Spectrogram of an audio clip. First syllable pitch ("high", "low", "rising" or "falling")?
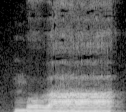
low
